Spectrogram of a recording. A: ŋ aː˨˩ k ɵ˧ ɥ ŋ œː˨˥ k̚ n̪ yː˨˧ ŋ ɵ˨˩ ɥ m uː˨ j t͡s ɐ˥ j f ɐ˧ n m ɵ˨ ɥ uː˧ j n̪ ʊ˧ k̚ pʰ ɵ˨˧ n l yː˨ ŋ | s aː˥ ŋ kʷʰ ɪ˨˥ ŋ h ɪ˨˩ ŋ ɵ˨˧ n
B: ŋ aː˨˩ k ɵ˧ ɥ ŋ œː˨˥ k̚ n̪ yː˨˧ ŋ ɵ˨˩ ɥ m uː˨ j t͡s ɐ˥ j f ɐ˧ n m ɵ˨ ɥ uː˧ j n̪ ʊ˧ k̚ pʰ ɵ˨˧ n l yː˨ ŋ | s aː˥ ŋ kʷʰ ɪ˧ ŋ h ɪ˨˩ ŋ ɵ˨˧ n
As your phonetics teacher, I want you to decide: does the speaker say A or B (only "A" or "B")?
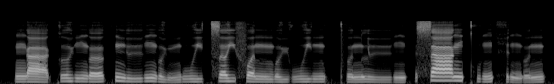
A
